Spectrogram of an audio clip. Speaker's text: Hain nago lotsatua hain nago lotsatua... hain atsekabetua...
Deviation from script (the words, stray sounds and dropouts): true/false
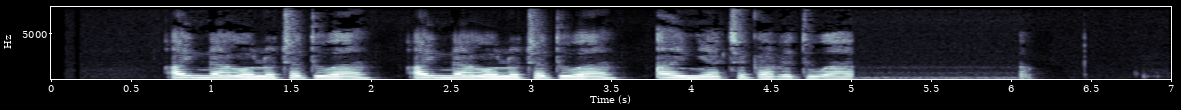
false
